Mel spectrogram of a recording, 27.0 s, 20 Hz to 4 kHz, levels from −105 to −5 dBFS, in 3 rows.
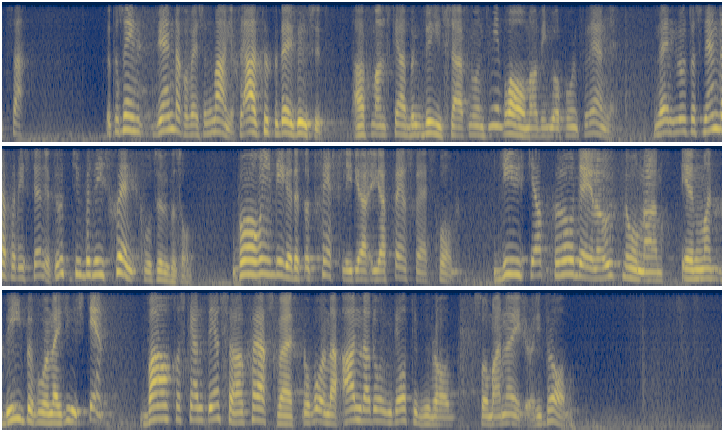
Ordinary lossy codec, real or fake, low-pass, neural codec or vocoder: none; fake; 3.6 kHz; codec, 16 kHz, 0.5 kbps, X-Codec, HuBERT features, trained on general audio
